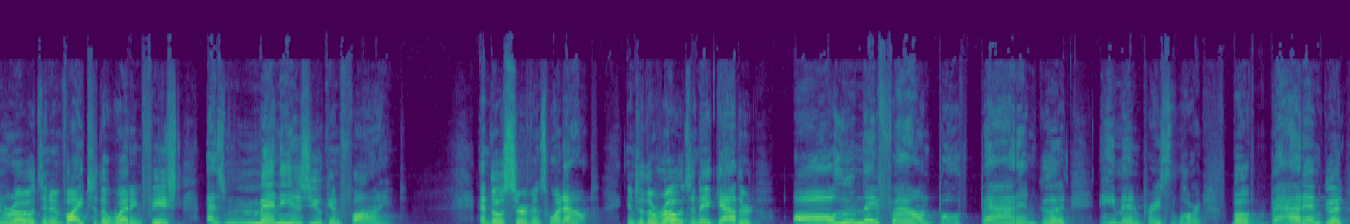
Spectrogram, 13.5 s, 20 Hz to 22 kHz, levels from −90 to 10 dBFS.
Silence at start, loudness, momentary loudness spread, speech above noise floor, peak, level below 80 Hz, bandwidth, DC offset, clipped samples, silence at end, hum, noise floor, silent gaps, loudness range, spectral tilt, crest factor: 0 s; -23 LUFS; 13 LU; 44 dB; -6 dBFS; -80 dBFS; 18.5 kHz; under 0.1%; under 0.1%; 0 s; none; -67 dBFS; none; 6 LU; -4.5 dB/octave; 18 dB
